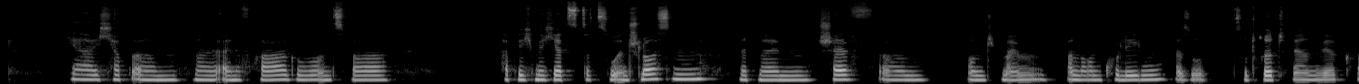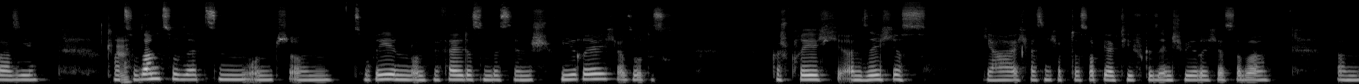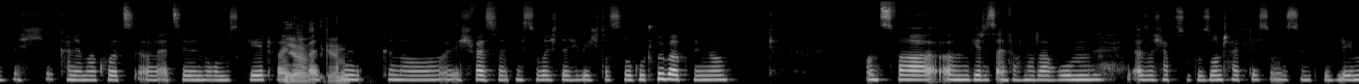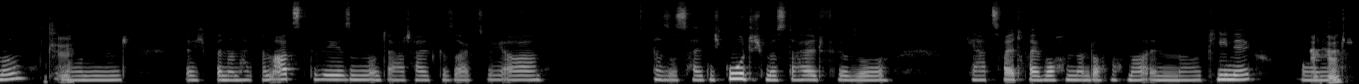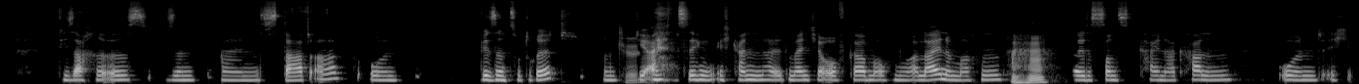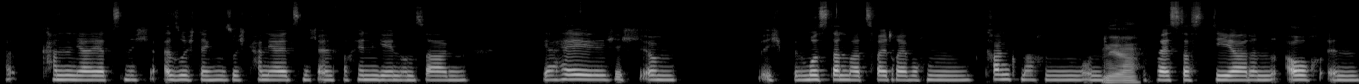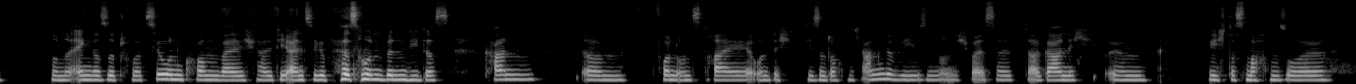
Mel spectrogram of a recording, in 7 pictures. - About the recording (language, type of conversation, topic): German, advice, Wie führe ich ein schwieriges Gespräch mit meinem Chef?
- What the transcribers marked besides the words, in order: other background noise; other noise; laughing while speaking: "Einzigen"; laughing while speaking: "Person"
